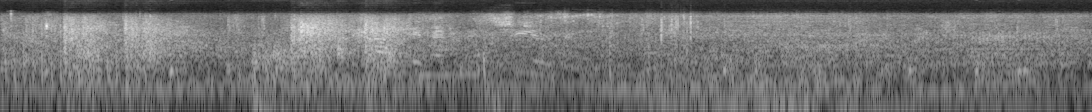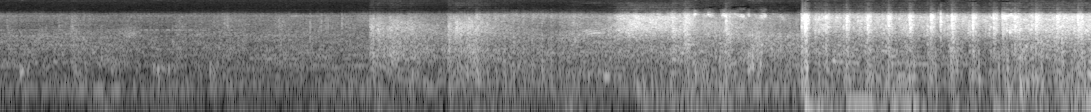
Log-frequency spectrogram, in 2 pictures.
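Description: Video-game gunfire crackles in dense, rapid bursts mixed with dull thuds and explosions, and it builds slightly louder near the end.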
